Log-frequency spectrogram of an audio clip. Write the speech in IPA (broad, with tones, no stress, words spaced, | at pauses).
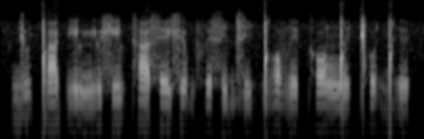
ɡʲu˧˥˧ǃa˩˧˩pʲe˩˧˩lʲ mʲu˩˧˩xʲe˧˥˧lʲkʰa˧˥˧se˩˧˩ xʲɔ˧˥˧bfɪ˩˧˩si˧˥˧b zi˩˧˩ɡ͡ǃɔ˧˥˧ve˩˧˩ kʰɔ˧˥˧ ŋ͡ǃɪ˩˧˩ǁʰʊ˧˥˧ ɡ͡ǃɪ˩˧˩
